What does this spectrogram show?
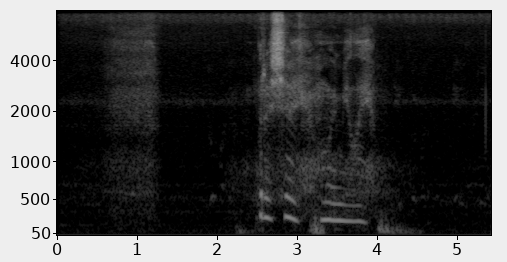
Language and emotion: Russian, sad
